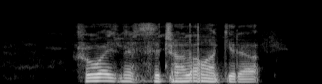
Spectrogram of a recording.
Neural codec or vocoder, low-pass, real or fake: codec, 16 kHz, 16 kbps, FunCodec, trained on Chinese and English, 50 frames a second; 7.2 kHz; fake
